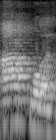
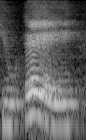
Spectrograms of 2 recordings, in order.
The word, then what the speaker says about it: AQA: Then we had Kimber Lee versus AQA, that apparently is not pronounced Aqua, it's AQA.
